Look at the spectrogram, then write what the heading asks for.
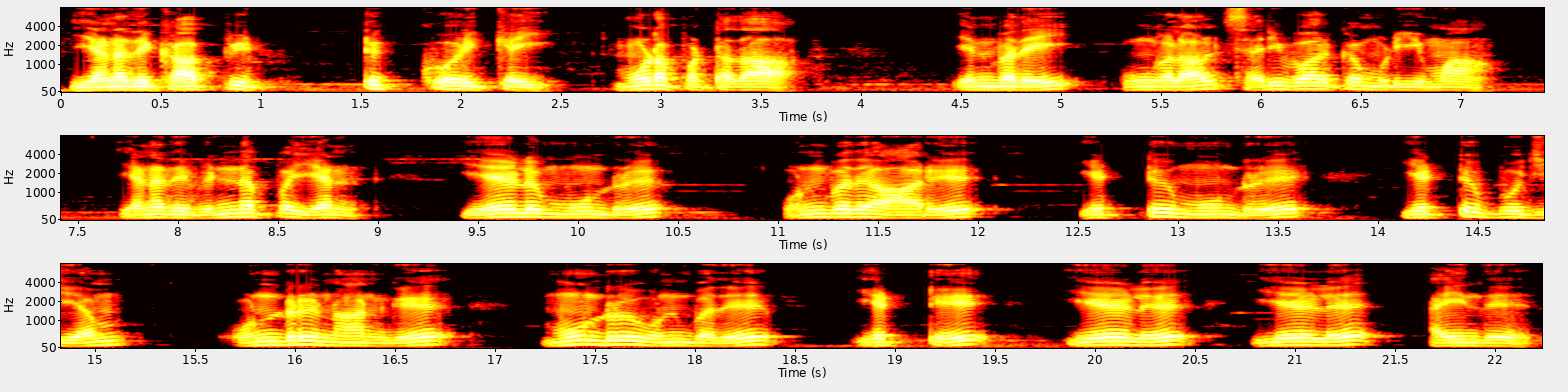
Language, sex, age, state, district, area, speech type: Tamil, male, 45-60, Tamil Nadu, Theni, rural, read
